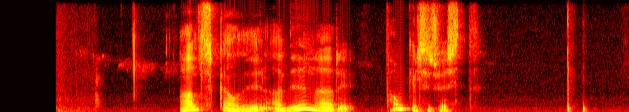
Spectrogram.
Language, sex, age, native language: Icelandic, female, 70-79, Icelandic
